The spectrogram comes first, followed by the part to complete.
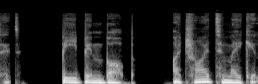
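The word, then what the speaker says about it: bibimbap: I looked up how to pronounce it. Bimbop.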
